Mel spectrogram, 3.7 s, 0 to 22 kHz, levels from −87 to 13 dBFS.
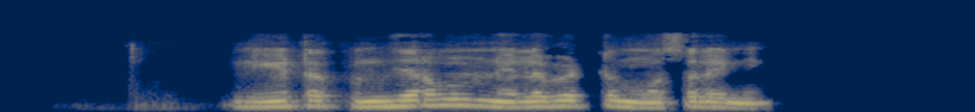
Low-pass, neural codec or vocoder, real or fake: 7.2 kHz; none; real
